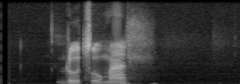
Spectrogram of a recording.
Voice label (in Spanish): "piel humana", Kaqchikel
